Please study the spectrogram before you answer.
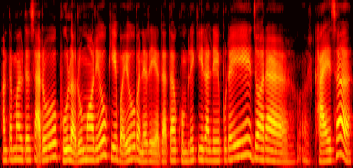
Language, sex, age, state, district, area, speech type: Nepali, female, 60+, West Bengal, Kalimpong, rural, spontaneous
